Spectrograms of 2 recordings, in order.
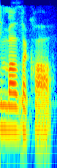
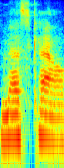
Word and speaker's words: mezcal: I often come here to buy Gobley's Mazakal, the finest in Tyrol, according to my customers. I think it's pronounced mezcal, ma'am.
